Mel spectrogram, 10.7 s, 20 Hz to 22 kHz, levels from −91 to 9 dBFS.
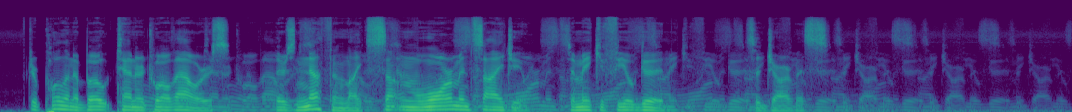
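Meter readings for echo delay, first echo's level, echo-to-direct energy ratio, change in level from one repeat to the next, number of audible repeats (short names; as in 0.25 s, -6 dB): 0.868 s, -17.5 dB, -15.5 dB, -4.5 dB, 4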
